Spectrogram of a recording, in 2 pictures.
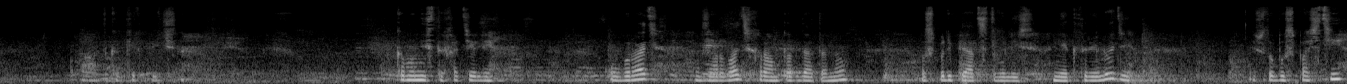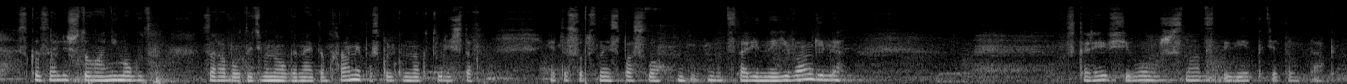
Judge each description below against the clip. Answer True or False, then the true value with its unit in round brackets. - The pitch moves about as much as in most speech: False (2.1 semitones)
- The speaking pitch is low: False (190 Hz)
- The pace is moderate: False (90 wpm)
